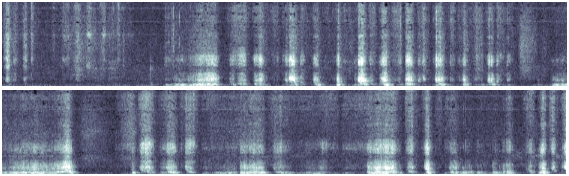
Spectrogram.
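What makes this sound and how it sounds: A pointed wooden stick held in the fingers scratches and rubs across a flat, solid, black-coated scratch-art page in a book. Quiet, dry scratching strokes come in short bursts, with a few longer continuous rubs near the start, middle and end. The sound is a soft, papery rasp centred in the mids.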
